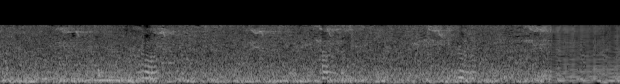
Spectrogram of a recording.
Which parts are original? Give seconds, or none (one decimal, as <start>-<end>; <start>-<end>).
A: 0.0-5.5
